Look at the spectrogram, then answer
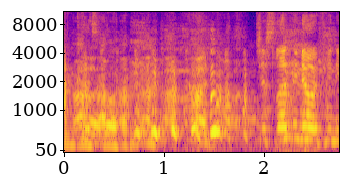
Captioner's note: laughter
